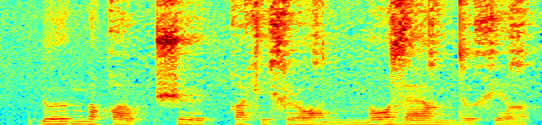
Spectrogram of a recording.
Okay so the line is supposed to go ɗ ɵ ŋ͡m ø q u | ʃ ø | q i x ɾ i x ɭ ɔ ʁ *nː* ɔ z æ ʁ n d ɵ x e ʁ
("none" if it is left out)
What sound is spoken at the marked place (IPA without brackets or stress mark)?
nː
